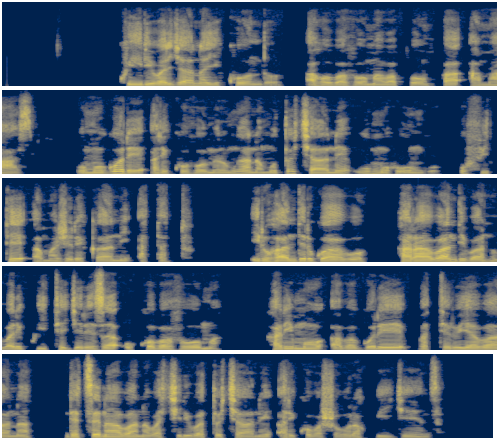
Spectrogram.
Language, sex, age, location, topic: Kinyarwanda, male, 25-35, Huye, health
